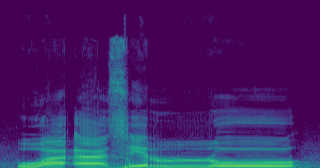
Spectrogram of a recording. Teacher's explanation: را کے اوپر تشدید ہے تو اس کو جمع کر سختی کے ساتھ پڑھنا ہوگا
